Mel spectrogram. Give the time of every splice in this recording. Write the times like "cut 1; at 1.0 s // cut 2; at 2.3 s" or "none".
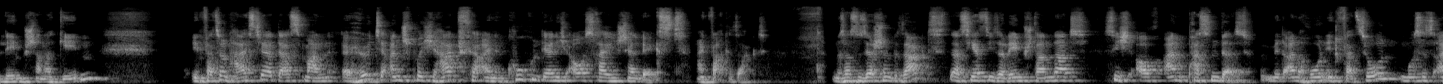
cut 1; at 6.9 s // cut 2; at 12.6 s

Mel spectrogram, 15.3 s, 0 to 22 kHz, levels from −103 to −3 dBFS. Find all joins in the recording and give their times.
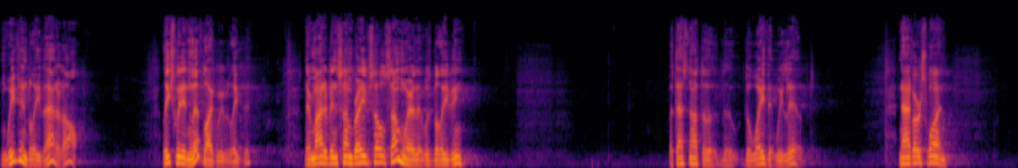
cut 1; at 13.7 s

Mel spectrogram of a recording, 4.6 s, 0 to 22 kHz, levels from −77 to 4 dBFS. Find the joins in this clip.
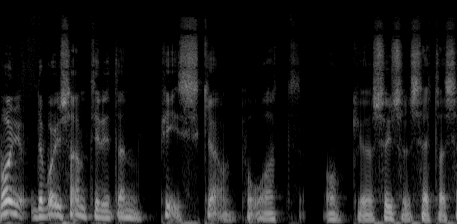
cut 1; at 3.0 s

